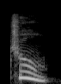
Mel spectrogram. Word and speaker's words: 众: Its pronunciation is 重 It is formed from three Ren characters, but it doesn't simply mean three people.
